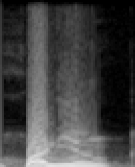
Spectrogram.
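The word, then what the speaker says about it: 欢迎: So huan is first tone, ying is second tone. So huan ying is to be welcomed.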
